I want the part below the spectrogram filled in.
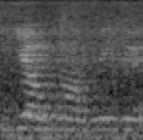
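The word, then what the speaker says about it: Johann Suter: It's actually pronounced Johann Weber in Switzerland.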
